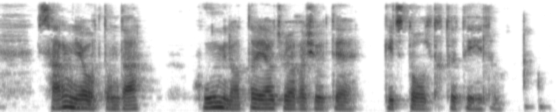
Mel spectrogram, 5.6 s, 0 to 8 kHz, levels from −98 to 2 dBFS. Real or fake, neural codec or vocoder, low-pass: real; none; 7.2 kHz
